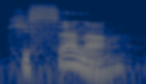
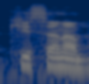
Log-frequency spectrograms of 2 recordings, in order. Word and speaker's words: Kissena: K I S S E N A, uh, I pronounce uh, Kisena. Kisena. That's, uh, that's what I said. It's Kisena Boulevard.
